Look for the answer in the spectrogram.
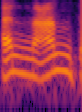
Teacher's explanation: أنعمت، هذه الكلمة فيها مثالان، النون ظاهرة عند العين والميم ظاهرة عند التاء · Term: الإظهار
